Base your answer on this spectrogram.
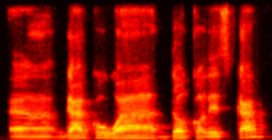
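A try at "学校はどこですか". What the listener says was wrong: Ok, vuelve a leer la primera palabra. Concéntrate en doble consonante y vocal larga. Gakko wa doko desu ka, ¿no? Porque tenemos la O ahí. La O larga porque está la U. Gakko wa doko desu ka?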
